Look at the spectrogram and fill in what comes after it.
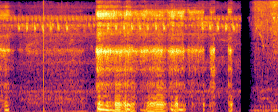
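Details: A monkey sleeping in the early morning snores in low, rough, rumbling bursts, with a steady background hum.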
